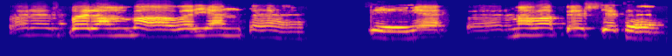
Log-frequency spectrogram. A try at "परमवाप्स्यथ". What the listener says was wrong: वापस्यथ बोल रहे आप, पे, पे, पे पूरा क्यों बोल रहे? वाप्स्यथ। वाप्स्यथ नहीं है, श्रेय परमवाप्स्यथ।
